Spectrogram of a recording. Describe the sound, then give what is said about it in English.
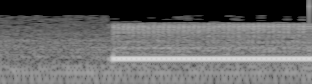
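After about half a second of faint line hiss, a steady, fairly loud telephone ringing tone begins and holds unbroken to the end, as a call rings out to a CoCot payphone. “Well, fuck, let's call it. Hold on. Calling the CoCot.”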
